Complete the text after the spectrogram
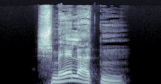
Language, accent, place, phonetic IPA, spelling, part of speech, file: German, Germany, Berlin, [ˈʃmɛːlɐtn̩], schmälerten, verb, De-schmälerten.ogg
- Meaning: inflection of schmälern: 1. first/third-person plural preterite 2. first/third-person plural subjunctive II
